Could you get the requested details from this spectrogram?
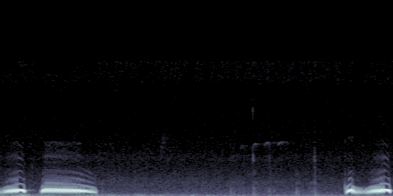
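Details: Spotted dove calling to lure wild doves: a short double-noted coo followed by a long drawn, slightly falling coo, then a pause of over two seconds before the phrase begins again; quiet background.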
